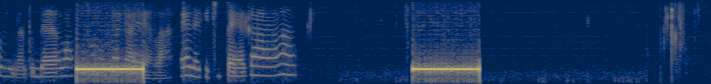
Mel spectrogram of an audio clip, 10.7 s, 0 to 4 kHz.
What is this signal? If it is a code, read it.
Ringback tone (Europe, 425 Hz), with speech.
